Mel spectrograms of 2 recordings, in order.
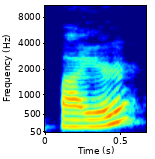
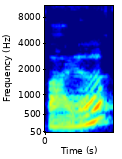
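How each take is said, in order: First: It is said in an American accent, R pronounced. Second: It is said in a British accent, R dropped.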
